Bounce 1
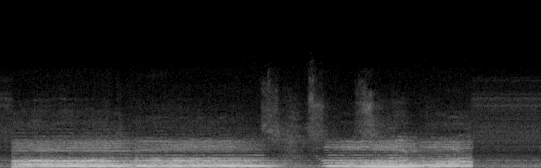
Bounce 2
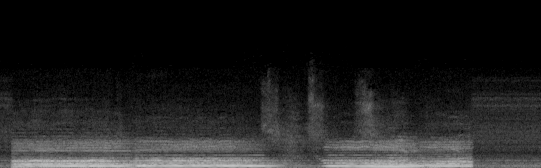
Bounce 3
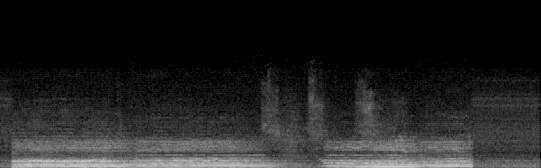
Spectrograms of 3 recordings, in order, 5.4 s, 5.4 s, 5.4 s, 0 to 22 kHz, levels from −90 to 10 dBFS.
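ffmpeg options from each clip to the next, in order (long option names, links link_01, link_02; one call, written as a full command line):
ffmpeg -i in.wav -af anull out.wav
ffmpeg -i in.wav -af "aecho=1:1:4.1:0.77" out.wav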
